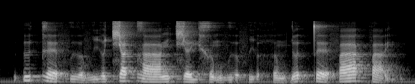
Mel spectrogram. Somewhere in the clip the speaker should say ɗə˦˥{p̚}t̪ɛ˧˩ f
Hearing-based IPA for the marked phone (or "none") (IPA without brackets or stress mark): t̚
